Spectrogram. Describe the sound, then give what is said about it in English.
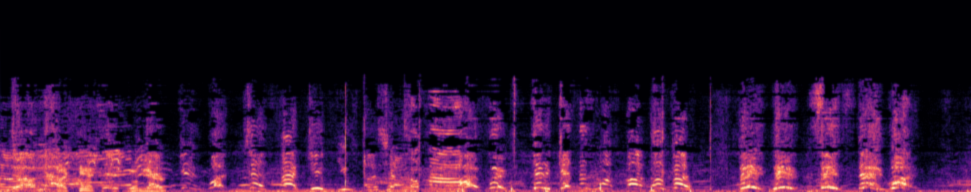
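A cheer squad shouts a loud, energetic chant in rhythmic bursts, with yells and whoops mixed in. “It's a cheer squad.”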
